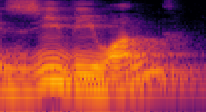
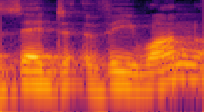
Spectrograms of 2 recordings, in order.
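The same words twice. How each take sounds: First: It is said the American way, 'zee'. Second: It is said the British way, 'zed'.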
